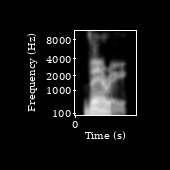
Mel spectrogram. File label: "vary", British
